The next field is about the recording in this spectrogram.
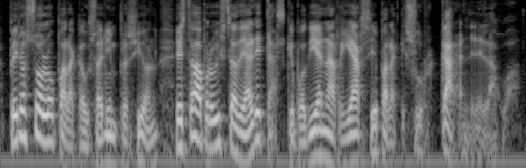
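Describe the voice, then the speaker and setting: Guy reading a funny sci-fi audiobook, lowish voice, super animated and dramatic. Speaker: audiobook reader, narrator. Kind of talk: scripted narration of a comic science fiction novel.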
